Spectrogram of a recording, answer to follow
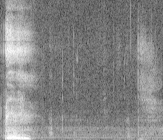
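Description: A person clears their throat once, briefly, at the start.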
